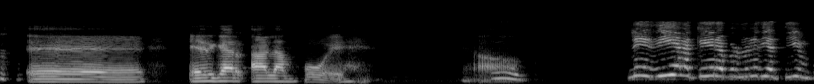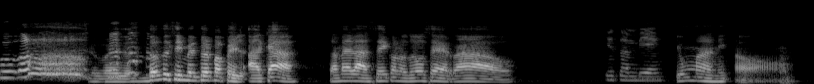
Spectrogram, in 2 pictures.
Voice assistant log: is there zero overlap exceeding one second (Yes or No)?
Yes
